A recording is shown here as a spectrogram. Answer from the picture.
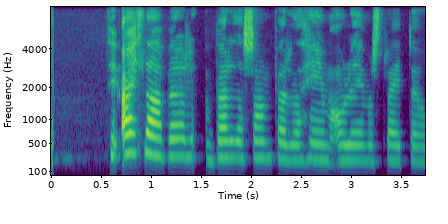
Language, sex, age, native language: Icelandic, female, 13, Polish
